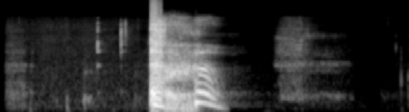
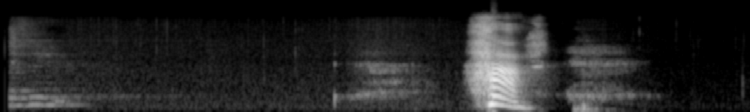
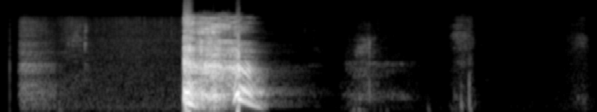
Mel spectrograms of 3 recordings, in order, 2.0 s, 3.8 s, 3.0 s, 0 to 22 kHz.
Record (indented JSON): {
  "cough_length": "2.0 s",
  "cough_amplitude": 32768,
  "cough_signal_mean_std_ratio": 0.29,
  "exhalation_length": "3.8 s",
  "exhalation_amplitude": 32767,
  "exhalation_signal_mean_std_ratio": 0.19,
  "three_cough_length": "3.0 s",
  "three_cough_amplitude": 32768,
  "three_cough_signal_mean_std_ratio": 0.25,
  "survey_phase": "beta (2021-08-13 to 2022-03-07)",
  "age": "18-44",
  "gender": "Female",
  "wearing_mask": "No",
  "symptom_abdominal_pain": true,
  "symptom_fatigue": true,
  "symptom_onset": "13 days",
  "smoker_status": "Never smoked",
  "respiratory_condition_asthma": true,
  "respiratory_condition_other": false,
  "recruitment_source": "REACT",
  "submission_delay": "2 days",
  "covid_test_result": "Negative",
  "covid_test_method": "RT-qPCR",
  "influenza_a_test_result": "Unknown/Void",
  "influenza_b_test_result": "Unknown/Void"
}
